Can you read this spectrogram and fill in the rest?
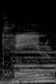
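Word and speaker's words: Kayne: rhyme is named Kain, but it's spelled K A Y N E.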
